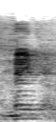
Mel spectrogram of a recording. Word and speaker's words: NOCD: Now, the acronym for that is NOCD, which Kate says is pronounced NACO. I'm not sure how she got there, but she's a lot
